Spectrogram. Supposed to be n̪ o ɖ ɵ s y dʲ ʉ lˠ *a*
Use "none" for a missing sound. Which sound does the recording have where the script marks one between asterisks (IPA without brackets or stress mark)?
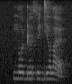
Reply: æ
